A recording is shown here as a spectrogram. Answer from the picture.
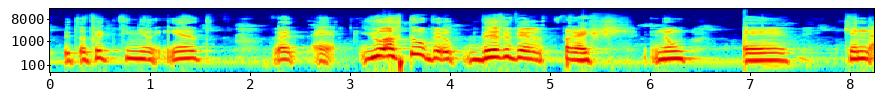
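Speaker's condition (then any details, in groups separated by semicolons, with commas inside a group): Spastic cerebral palsy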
